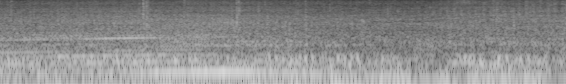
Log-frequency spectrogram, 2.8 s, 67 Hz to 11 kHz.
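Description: A 1987 Bertone X1/9 engine pulling through second gear, with a steady mid-pitched hum that whines up slightly, heard from inside the car at moderate volume and without speech.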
